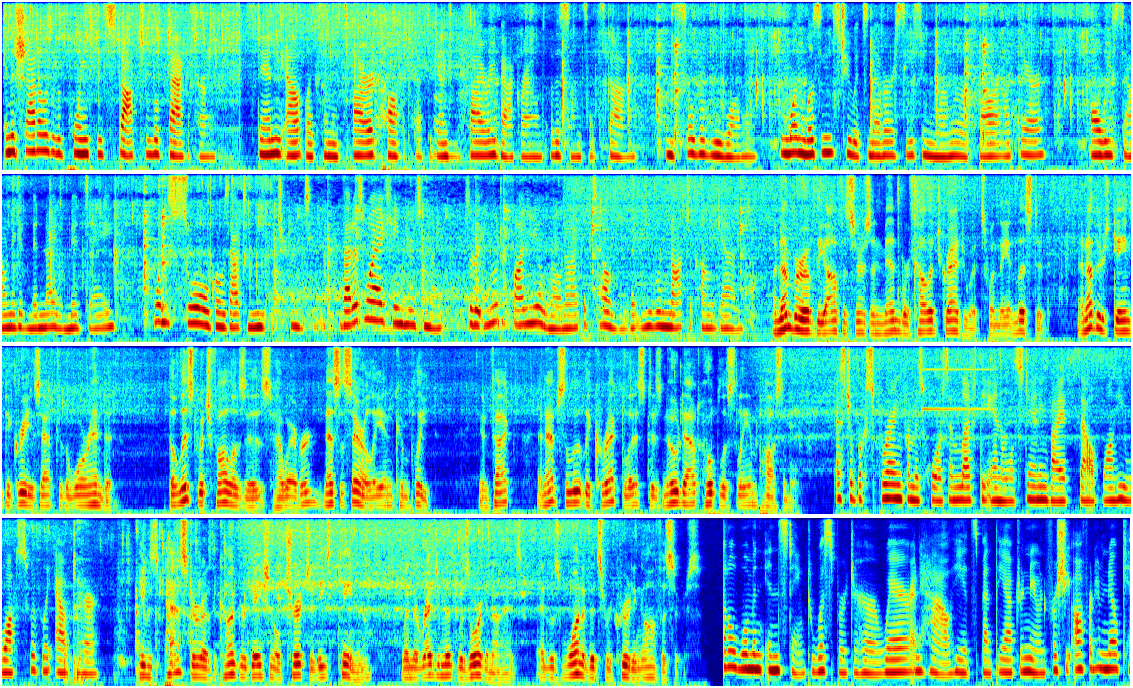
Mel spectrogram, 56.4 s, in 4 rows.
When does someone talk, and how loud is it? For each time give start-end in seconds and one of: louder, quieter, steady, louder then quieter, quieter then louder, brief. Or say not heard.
0.0-56.3 steady.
